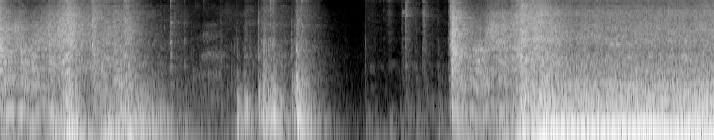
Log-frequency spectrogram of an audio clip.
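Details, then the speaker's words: Blazer after exhaust repair, idle raised: engine catches after a few cranks, settles into a loud raspy idle with fast puffing tick, an exhaust manifold leak still present on the other side; recorded in a garage. "It's pretty loud. A bit louder than I thought it would be. We seem to have a a leak on the on this side also."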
